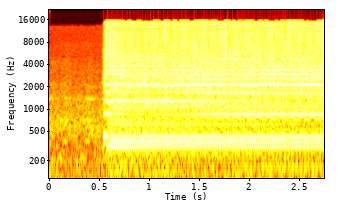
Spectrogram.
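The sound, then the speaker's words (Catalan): Train horn of the Ocean Queen Express as it resumes its journey after stopping at a site in Sri Lanka. A low rumble is cut by a sudden, loud, sustained horn blast that holds steady to the end. “Aquest és el tren Ocean Queen Express en reprendre la marxa després d'aturar-se al mateix indret on ara fa 20 anys.”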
